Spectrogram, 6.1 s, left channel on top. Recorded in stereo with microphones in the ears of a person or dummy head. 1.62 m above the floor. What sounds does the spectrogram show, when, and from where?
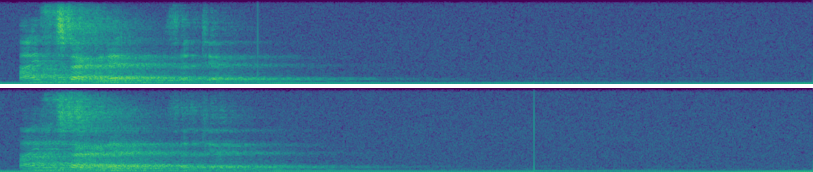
0.1 s a man speaking: 35° left (ahead or behind), 6 m; by 1.8 s 25° left (ahead or behind), 6 m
